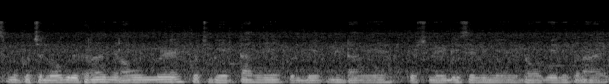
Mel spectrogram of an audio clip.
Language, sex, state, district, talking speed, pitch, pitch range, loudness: Hindi, male, Bihar, Lakhisarai, 245 wpm, 105 Hz, 100-105 Hz, -27 LUFS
